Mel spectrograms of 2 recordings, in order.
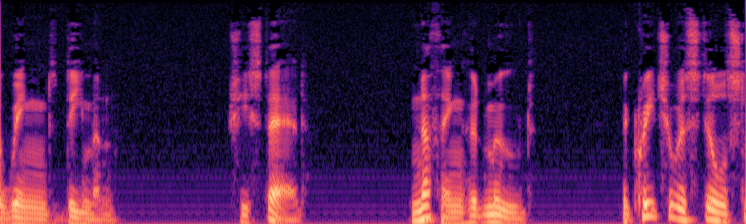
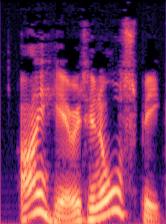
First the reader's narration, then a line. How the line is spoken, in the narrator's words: said Kin urgently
